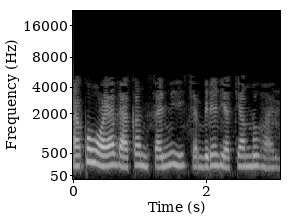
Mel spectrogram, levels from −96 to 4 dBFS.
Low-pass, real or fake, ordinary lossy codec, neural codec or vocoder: 5.4 kHz; fake; MP3, 24 kbps; codec, 16 kHz, 4 kbps, FunCodec, trained on LibriTTS, 50 frames a second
